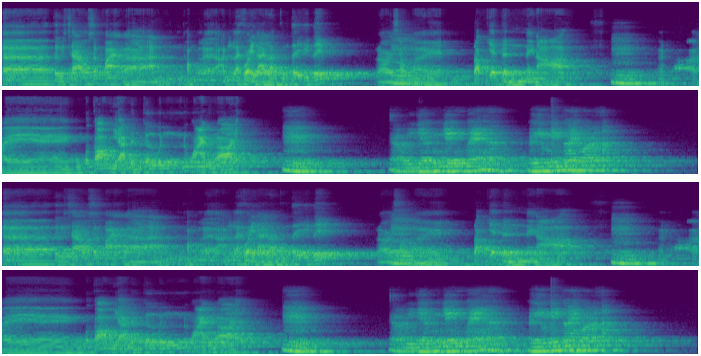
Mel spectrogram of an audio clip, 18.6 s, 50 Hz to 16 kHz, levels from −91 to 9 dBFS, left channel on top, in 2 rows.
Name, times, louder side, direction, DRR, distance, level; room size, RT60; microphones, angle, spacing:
voice 1, 0.0-4.4 5.0-7.7 8.7-12.5 14.7-15.1 16.8-17.0, left 2 dB, 35° left, 5 dB, 0.9 m, -21 dB
voice 2, 5.2-5.6 8.1-8.5 13.0-13.5 14.5-16.0 16.3-17.3, equal, 10° right, -8 dB, 1.4 m, -18 dB
7.2 x 5.1 x 6.0 m, 2.2 s
head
